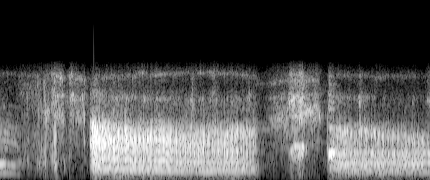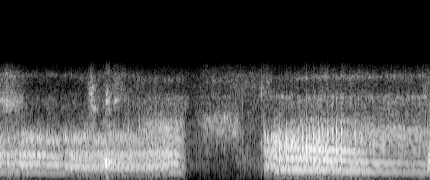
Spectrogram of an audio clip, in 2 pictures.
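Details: A pet Jack Russell Terrier growls aggressively at the owner's brother, which is unusual for it. Long, low, rumbling growls are broken by brief pauses, while people talk nearby about its grip and its tail wagging.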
